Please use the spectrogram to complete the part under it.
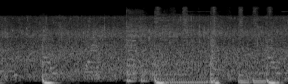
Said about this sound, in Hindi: कितनी तेज बारिश आ रही है।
